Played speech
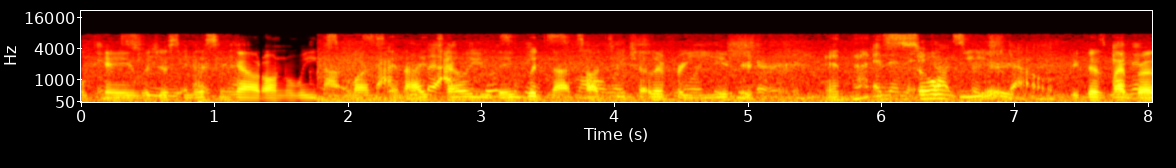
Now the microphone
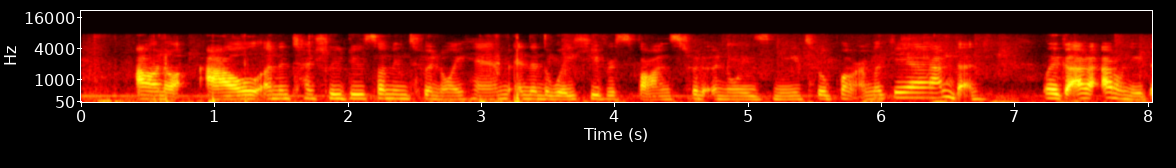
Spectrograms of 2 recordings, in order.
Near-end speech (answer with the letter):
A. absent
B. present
B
